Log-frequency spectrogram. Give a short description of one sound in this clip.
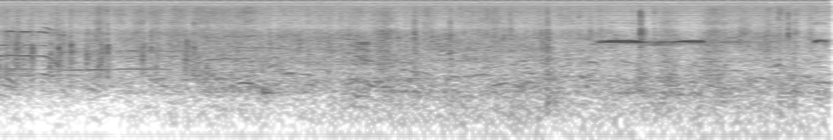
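A marching band plays on the field.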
